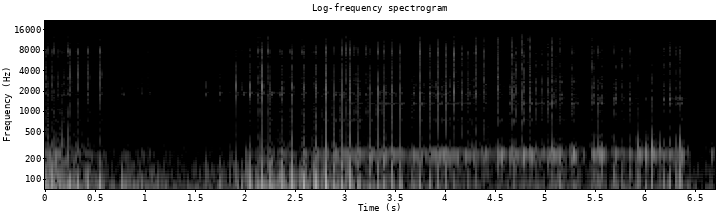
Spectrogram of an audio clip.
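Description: Long red nails scratch along the ridges of a black ribbed plastic corrugated hose, a hollow flexible tube held up near its end. The result is a rapid, uneven run of dry ticking clicks and scrapes with a low, thumpy body and short, crisp decays, growing busier and louder in the middle before easing off.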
